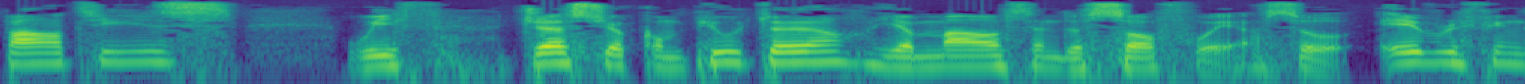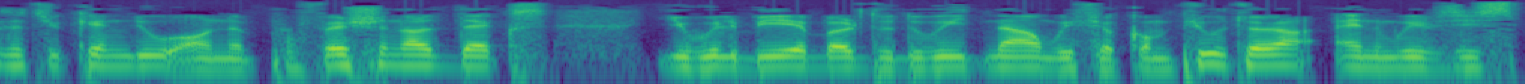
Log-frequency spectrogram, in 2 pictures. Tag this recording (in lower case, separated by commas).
speech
